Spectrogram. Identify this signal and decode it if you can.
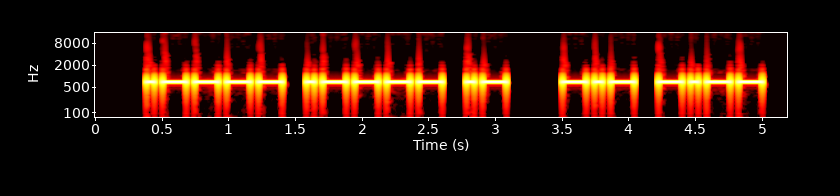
Morse code, heard as a keyed tone, about 20 wpm, 700 Hz. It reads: 11A KY
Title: Field Day Exchanges Encore - 20wpm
